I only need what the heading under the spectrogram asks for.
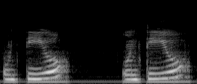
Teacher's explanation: it's a dental N because the letter that comes after it, the T, is dental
